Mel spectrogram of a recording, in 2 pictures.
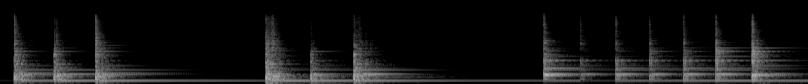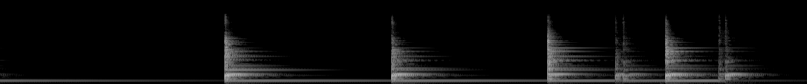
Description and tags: Barrel hits
Recoreded with Zoom H6 XY Mic. Edited in Pro Tools.
Sound of a barrel is being hit.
